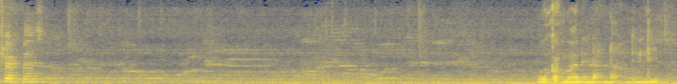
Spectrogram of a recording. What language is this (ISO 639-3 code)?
msa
